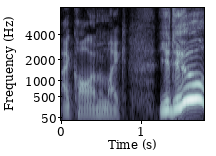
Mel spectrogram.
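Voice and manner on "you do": mock clingy, shrill, very high and loud. Retelling a phone call after a friend praised the songs: imitating own needy tone. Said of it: "totally, like, needy".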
